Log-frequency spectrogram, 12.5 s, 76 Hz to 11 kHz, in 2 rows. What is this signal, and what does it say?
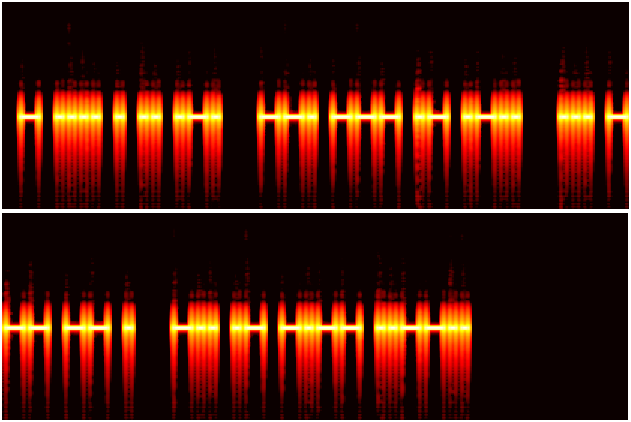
Morse code, heard as a keyed tone, about 20 wpm, 700 Hz. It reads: THEIR GOAL SOME DAY?
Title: Sentences from Top 1000 Words - Review Part 6 - 20wpm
